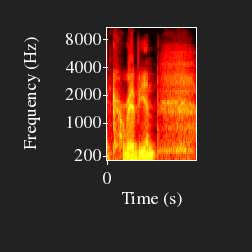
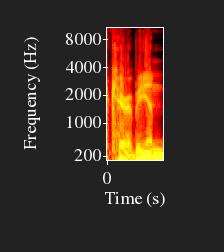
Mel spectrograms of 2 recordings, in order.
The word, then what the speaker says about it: Caribbean: They also do flights throughout the Midwest, into Florida, into the Caribbean, or the Caribbean, depending on how you choose to pronounce it.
